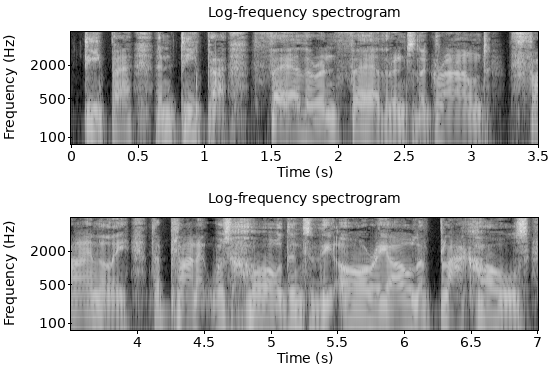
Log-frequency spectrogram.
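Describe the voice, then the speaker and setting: A man reading scripted fiction as a narrator, in a deliberate, theatrical storytelling manner. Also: medium pitch, a bit bright, dry recording. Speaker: audiobook narrator.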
